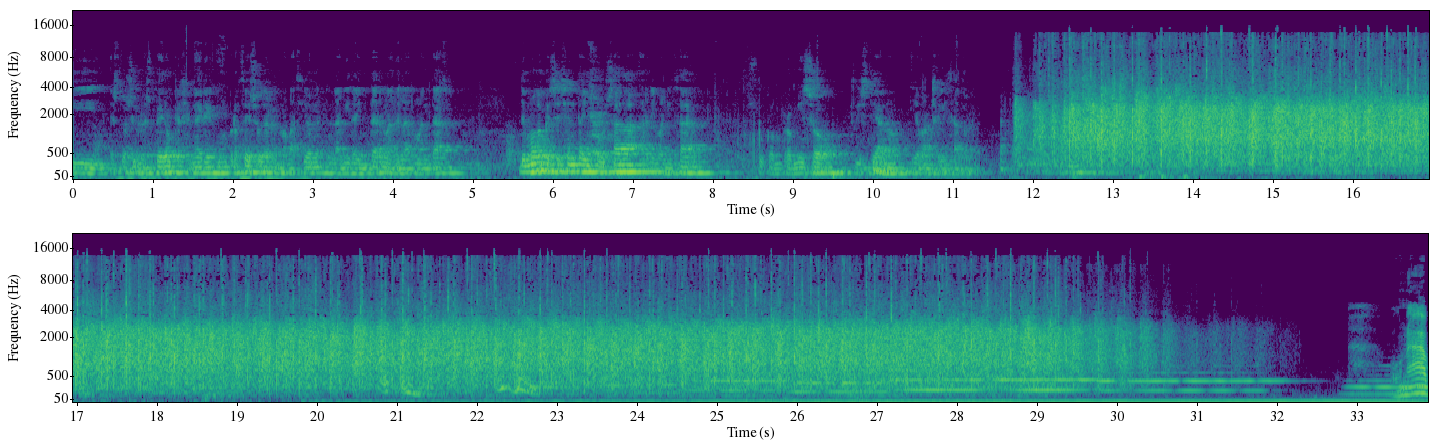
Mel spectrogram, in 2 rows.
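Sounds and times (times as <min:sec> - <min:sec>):
speech: 0:00.0 - 0:05.0, 0:05.6 - 0:11.8
audience applauding in a conference room celebrating an announcement: 0:11.6 - 0:32.2.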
